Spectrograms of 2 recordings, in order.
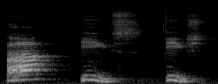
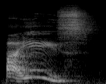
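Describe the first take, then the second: First: "país" as pa... ís, with a gap; teacher spacing out "país", pausing between syllables; split into syllables. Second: Said in the usual way. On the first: Shown as a demonstration. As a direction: break "país" into two separate syllables. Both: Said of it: "em sílabas separadas".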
